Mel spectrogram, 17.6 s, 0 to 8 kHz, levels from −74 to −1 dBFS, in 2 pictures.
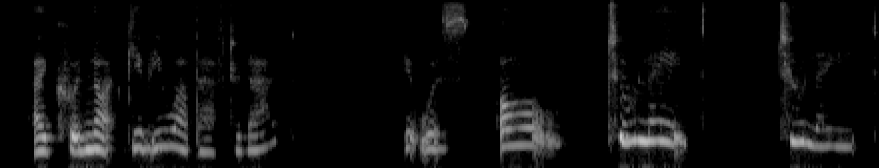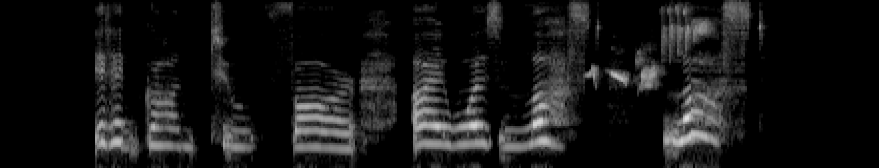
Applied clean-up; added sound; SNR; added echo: classical method Wiener filter.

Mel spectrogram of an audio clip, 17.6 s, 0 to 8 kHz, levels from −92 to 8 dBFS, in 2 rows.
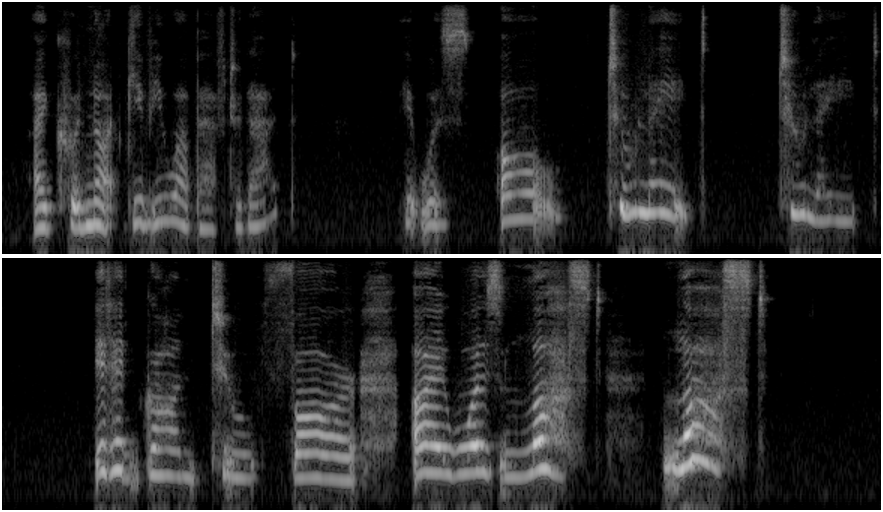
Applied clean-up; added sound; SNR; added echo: none; none; none; none.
